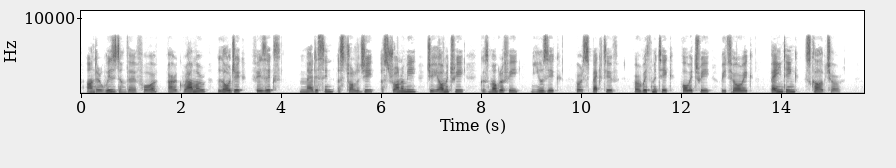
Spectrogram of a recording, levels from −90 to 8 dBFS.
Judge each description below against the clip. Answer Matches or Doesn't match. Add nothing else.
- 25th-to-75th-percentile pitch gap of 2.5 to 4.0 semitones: Matches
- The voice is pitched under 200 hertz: Doesn't match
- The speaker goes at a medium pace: Doesn't match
